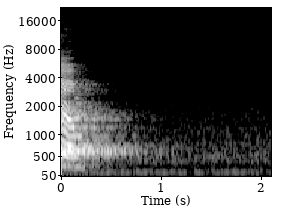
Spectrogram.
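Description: A man's loud, unamplified voice ends a word and its echo dies away in a large hall over about half a second, leaving quiet room tone with a faint steady low hum.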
